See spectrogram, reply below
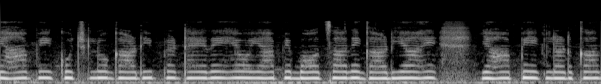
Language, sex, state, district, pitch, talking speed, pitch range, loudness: Hindi, female, Himachal Pradesh, Shimla, 295 Hz, 190 wpm, 290-300 Hz, -14 LUFS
